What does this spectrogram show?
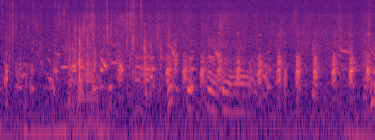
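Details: Hens clucking in a flock, a steady run of short nasal clucks and soft croaky notes repeating about every third of a second over low background rumble.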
